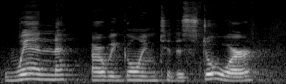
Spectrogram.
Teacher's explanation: you pronounce the W but you do not pronounce the H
